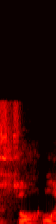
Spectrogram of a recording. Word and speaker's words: subtle: Did you know that the word subtle has a silent B in it?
